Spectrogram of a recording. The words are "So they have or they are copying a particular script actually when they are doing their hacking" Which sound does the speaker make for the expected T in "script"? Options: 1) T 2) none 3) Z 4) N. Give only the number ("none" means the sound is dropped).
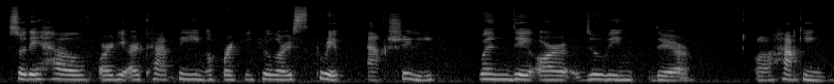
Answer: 1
